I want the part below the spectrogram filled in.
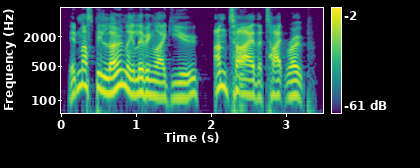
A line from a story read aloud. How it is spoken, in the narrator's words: He howls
